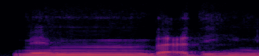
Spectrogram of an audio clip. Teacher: یہاں پہ اقلاب ہے، میم کی آواز پڑھیں گے، نون نہیں پڑھیں گے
